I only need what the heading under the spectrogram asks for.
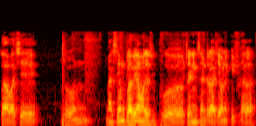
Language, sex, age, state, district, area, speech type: Bengali, male, 30-45, West Bengal, Darjeeling, urban, spontaneous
